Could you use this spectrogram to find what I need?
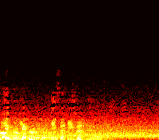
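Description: A man announces calmly over a stadium loudspeaker.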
